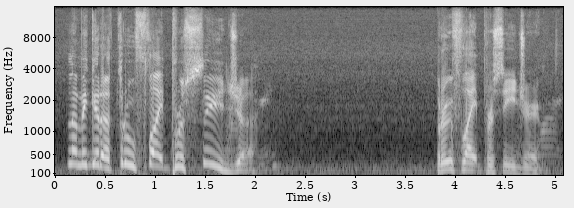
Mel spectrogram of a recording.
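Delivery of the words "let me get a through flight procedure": put-on Italian-style accent. A player trying to taxi, stuck in a put-on Guido accent. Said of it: "I can't stop with the Guido accent".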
